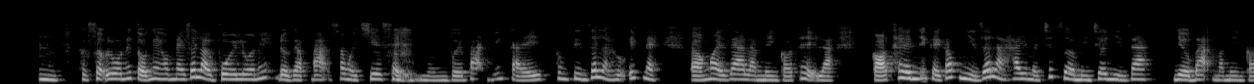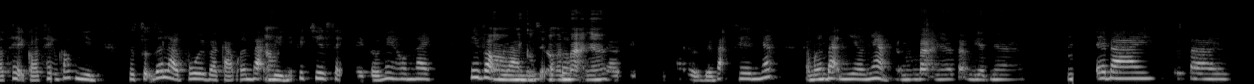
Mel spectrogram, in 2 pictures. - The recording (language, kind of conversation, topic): Vietnamese, unstructured, Bạn đã học được bài học quý giá nào từ một thất bại mà bạn từng trải qua?
- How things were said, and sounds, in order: tapping; chuckle; other background noise; unintelligible speech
